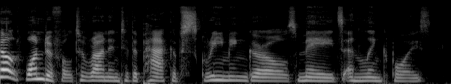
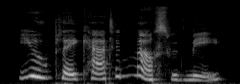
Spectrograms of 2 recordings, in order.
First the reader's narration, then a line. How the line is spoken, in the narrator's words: Mary chuckled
